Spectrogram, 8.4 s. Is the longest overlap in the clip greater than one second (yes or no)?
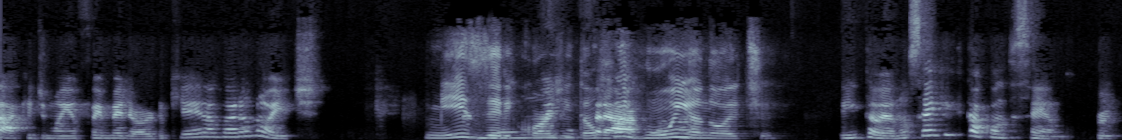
yes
